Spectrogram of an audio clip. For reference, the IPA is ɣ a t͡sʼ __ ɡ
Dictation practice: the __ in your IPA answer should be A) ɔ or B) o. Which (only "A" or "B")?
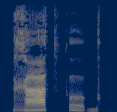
B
